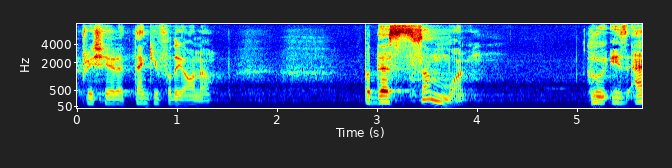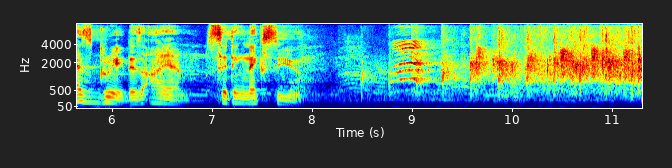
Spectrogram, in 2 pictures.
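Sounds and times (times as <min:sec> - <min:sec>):
speech: 0:00.1 - 0:01.4, 0:02.9 - 0:04.1, 0:05.1 - 0:08.0
audience applause: 0:08.5 - 0:11.2
people cheering: 0:08.6 - 0:11.2.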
